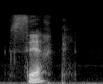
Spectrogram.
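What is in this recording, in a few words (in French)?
"cercle", French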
